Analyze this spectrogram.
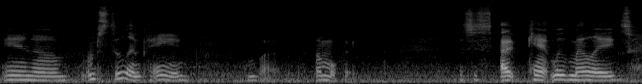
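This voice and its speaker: Against noticeable background noise, a woman speaks very slowly with fairly even intonation. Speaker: vlogger. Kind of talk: casual vlog chat. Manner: weak, tired voice after surgery. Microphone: phone near.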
